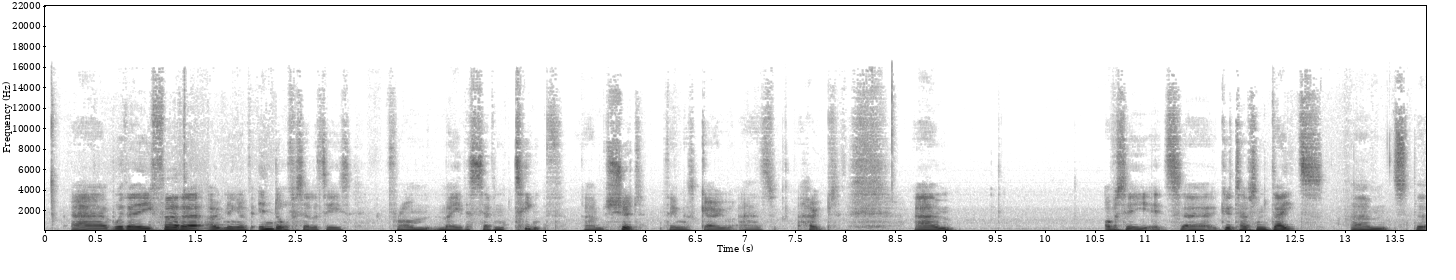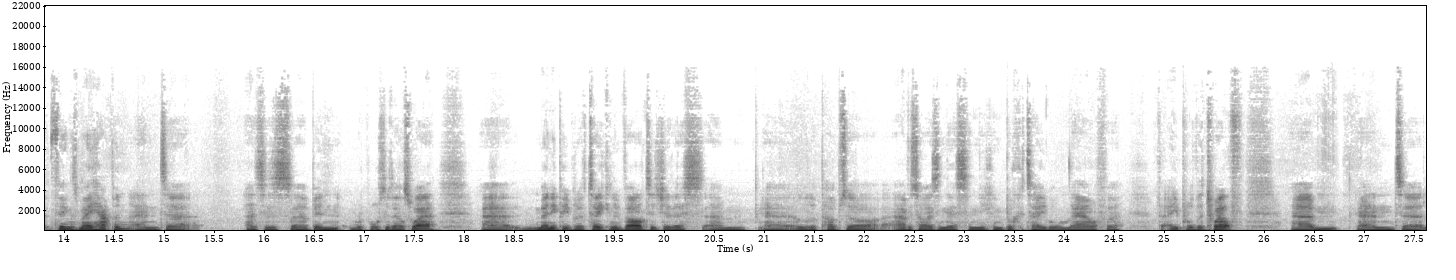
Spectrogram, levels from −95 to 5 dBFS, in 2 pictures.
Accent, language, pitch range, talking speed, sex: British, English, 115-135 Hz, 155 wpm, male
